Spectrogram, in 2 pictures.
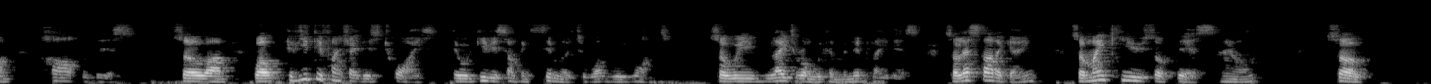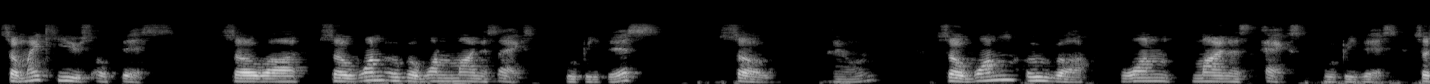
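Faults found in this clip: No transport, capture or playback faults observed; the signal is continuous and intact throughout, with no dropouts, discontinuities or level anomalies.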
